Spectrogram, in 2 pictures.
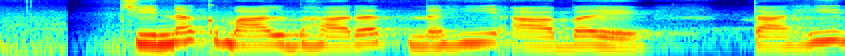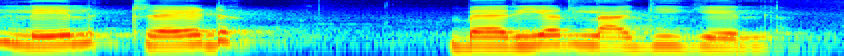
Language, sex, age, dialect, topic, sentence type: Maithili, female, 18-24, Bajjika, banking, statement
